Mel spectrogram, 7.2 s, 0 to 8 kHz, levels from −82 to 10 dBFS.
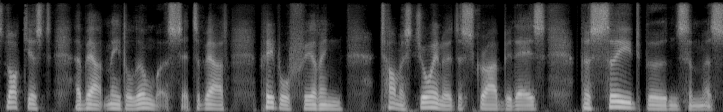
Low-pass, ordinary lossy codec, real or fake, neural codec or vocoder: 7.2 kHz; AAC, 48 kbps; fake; codec, 24 kHz, 0.9 kbps, WavTokenizer, large speech release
